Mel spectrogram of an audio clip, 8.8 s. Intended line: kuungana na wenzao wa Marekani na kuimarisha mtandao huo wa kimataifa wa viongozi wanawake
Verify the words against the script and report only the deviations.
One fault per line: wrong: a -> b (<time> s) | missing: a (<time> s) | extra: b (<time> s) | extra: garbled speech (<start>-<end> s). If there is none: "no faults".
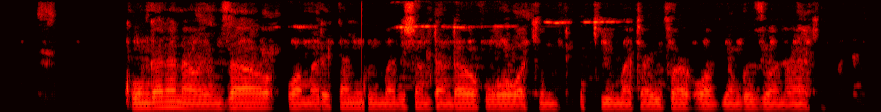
missing: na (3.6 s)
